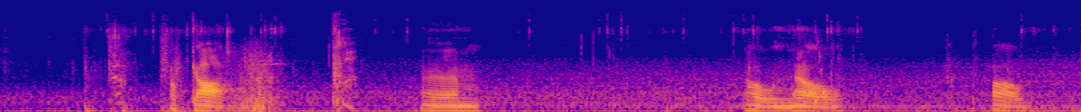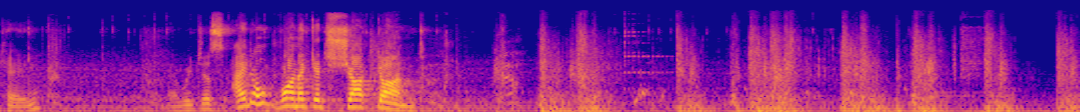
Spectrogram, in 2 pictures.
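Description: Weapons strike and magic crackles in a fight.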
